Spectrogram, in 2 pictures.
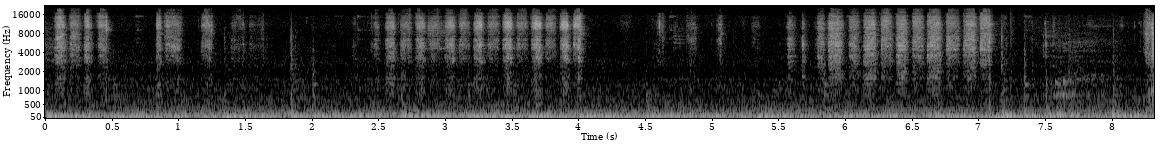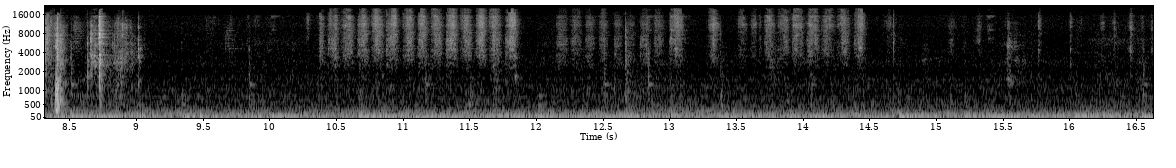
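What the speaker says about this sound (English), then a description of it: "Now to sand. So just quickly, this doesn't take too much effort, just demolish the tabs from the flash" Fine sandpaper rubs away sprue tab remnants from small plastic parts of a BMP-2 model kit. The scratchy strokes are steady and close, broken now and then by a brief pause and a light click.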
